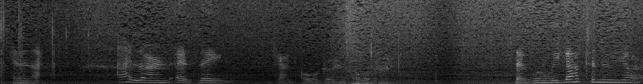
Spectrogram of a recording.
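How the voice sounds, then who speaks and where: A woman speaks at a very slow pace with long, frequent pauses and big swings in loudness. Audible room echo and noticeable background noise fill the recording. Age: 90s. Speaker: church member being interviewed. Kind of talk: interview. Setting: church.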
